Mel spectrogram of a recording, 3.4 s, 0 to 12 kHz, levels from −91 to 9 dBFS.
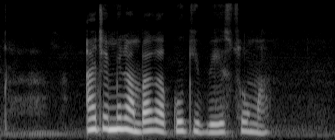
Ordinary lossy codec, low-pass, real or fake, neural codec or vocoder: none; 10.8 kHz; fake; autoencoder, 48 kHz, 128 numbers a frame, DAC-VAE, trained on Japanese speech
